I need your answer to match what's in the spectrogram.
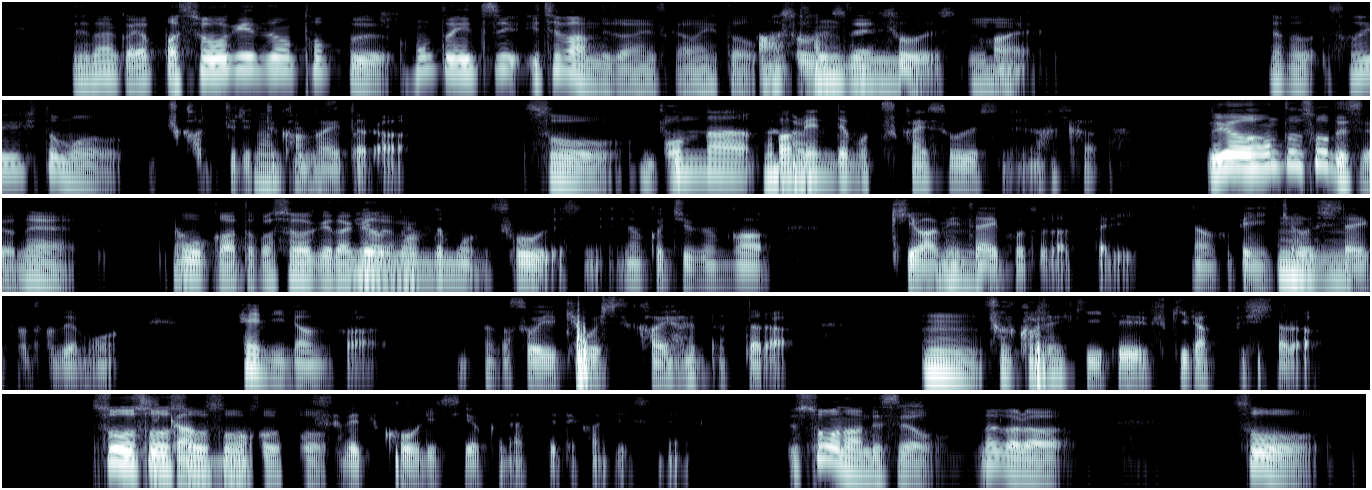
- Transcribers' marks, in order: other background noise
- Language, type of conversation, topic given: Japanese, podcast, 自分なりの勉強法はありますか？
